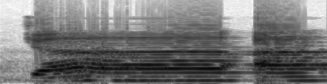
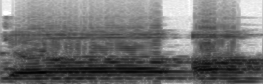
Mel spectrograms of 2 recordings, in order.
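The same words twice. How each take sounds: First: The long a vowel is light and thin. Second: The long a vowel is heavy and thick. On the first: The speaker calls it right. "dibaca tarkib apabila huruf pendahulunya juga tipis" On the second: The speaker calls it wrong.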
